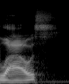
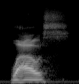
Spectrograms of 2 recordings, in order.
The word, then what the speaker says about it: Laos: I think in English you can say Laos, but I think over there they say Lao. There's just no S. So you don't say the S.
